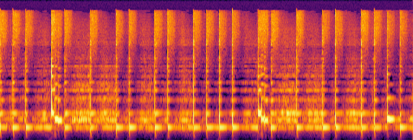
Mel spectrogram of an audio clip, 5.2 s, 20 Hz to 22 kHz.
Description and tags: Plucky Vocal Synth Melody 2 [93bpm] [G Minor]
chop, cinematic, free, loop, melodic, melody, midtempo, pluck, synth, synthy, vocal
